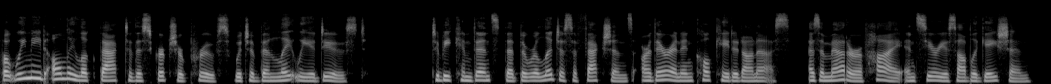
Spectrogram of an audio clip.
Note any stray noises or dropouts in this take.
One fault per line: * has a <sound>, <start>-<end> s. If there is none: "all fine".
all fine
